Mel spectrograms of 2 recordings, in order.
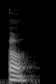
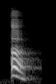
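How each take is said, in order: First: It is short and quick with no tone. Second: The pitch falls sharply from high to low. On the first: "it's the normal way of pronouncing it" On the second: "Fourth tone"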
